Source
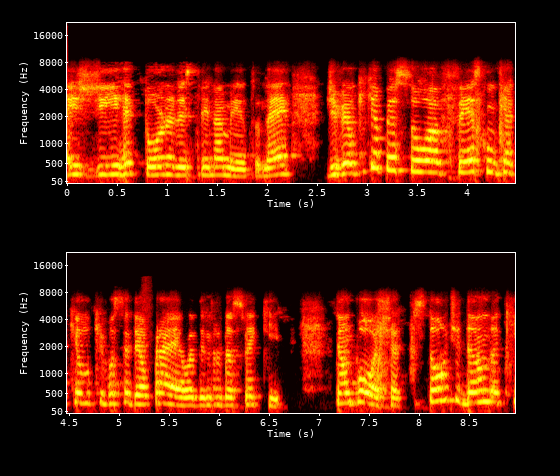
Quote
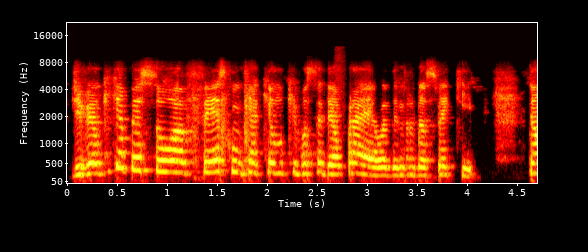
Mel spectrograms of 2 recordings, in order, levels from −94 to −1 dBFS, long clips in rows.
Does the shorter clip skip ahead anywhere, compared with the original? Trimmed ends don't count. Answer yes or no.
no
